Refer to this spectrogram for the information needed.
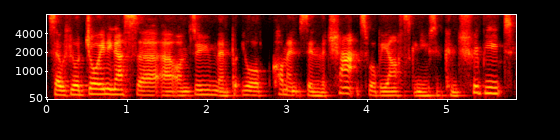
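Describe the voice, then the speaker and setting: A woman hosting an interactive online teaching workshop, talking in a friendly, lively way with many fillers and restarts. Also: low-pitched, normal speed. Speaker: workshop host.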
